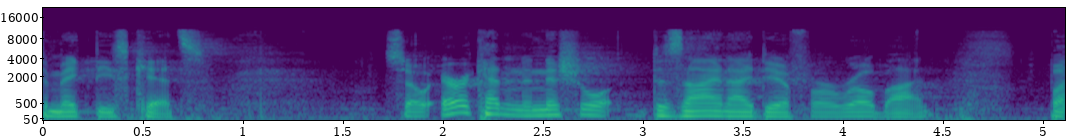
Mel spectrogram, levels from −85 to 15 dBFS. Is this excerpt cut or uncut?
cut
